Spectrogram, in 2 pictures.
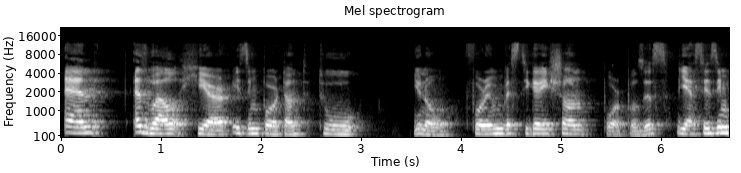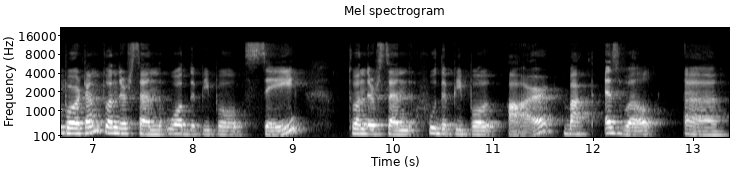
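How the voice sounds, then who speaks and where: A woman with an Italian accent, a native Italian speaker, presents a software walkthrough for a webinar audience. Her voice sits fairly low, and she explains patiently, often pausing on fillers and restarting her phrases. The sound carries a noticeable room echo. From Italy. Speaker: software trainer.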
